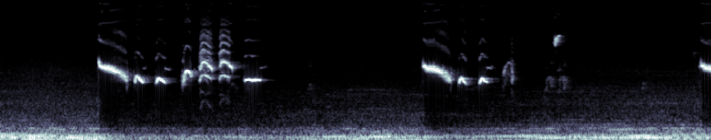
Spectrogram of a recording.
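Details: Anis merah (orange-headed thrush) giving relaxed 'ngeplong' singing. Two rich bursts of quick, piercing whistles, trills and buzzy notes are separated by about two seconds of quiet, over a background rumble.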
